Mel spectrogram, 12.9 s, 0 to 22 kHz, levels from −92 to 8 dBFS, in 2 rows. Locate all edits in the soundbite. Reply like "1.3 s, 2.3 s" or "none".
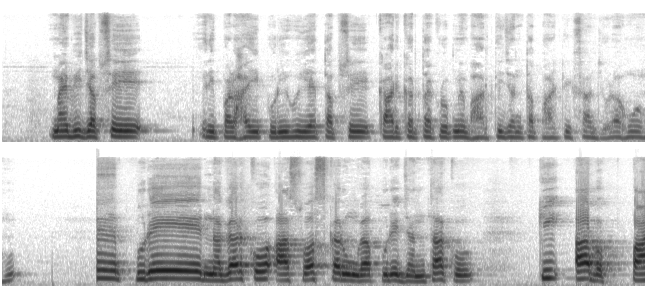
7.4 s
